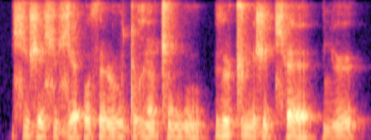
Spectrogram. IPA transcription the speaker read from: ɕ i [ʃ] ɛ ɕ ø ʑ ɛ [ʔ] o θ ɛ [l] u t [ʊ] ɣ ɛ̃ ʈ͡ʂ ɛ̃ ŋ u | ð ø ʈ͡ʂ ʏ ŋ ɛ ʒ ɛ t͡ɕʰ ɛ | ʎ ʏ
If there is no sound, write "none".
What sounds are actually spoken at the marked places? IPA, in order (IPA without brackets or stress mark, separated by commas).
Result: ʒ, ʔ, ɭ, ʊ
